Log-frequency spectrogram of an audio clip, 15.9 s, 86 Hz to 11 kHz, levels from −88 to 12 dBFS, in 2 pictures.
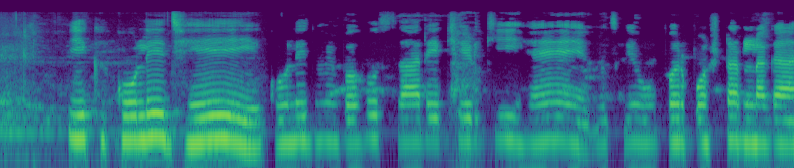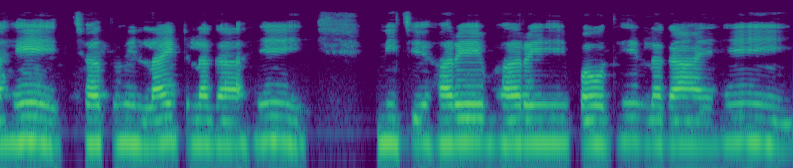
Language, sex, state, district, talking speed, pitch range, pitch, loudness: Hindi, female, Chhattisgarh, Balrampur, 90 wpm, 175-185 Hz, 180 Hz, -17 LUFS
